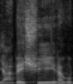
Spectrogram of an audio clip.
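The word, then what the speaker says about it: יָבֵשׁ: 수치를 당한다는 단어는 에보슈라고 발음을 하는 단어이고 그리고 말라버린다는 단어는 야베쉬라고 발음하고 있습니다.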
